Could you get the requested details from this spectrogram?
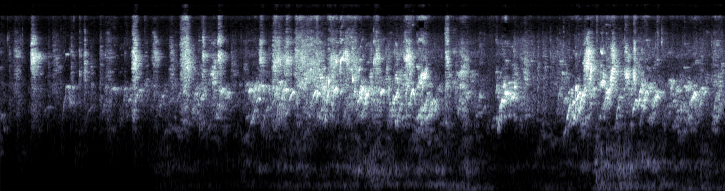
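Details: Pet budgerigars chatter in a group. Scattered high chirps build into dense, rolling warbling, broken by a brief lull around five seconds, while faint rustling and low thuds sound underneath.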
